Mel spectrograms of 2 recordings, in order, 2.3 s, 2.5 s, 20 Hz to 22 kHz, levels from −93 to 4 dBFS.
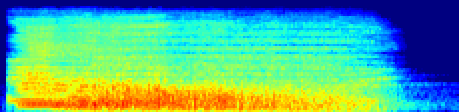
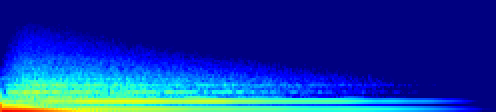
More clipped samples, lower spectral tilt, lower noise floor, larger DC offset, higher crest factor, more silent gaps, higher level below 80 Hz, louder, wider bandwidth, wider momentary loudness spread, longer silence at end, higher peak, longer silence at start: neither; second, -6 dB/octave vs -11.5 dB/octave; second, -36 dBFS vs -68 dBFS; neither; about the same, 16 dB vs 16 dB; neither; second, -44 dBFS vs -24 dBFS; first, -16 LUFS vs -27 LUFS; first, 16 kHz vs 1.8 kHz; second, 16 LU vs 24 LU; second, 0.35 s vs 1.35 s; first, 0 dBFS vs -8 dBFS; about the same, 0.05 s vs 0 s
